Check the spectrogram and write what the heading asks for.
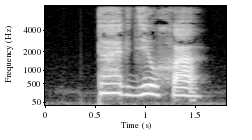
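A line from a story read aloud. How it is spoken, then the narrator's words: Whisper. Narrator (Russian): прошептал Грей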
